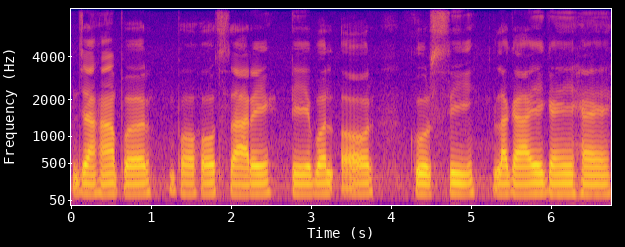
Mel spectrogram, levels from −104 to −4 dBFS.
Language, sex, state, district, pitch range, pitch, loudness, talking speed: Hindi, male, Bihar, Kaimur, 115-120 Hz, 115 Hz, -16 LUFS, 90 wpm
